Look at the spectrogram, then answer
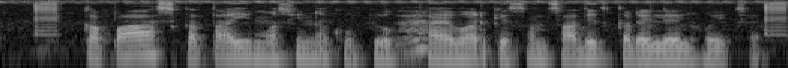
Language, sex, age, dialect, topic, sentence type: Maithili, male, 18-24, Eastern / Thethi, agriculture, statement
